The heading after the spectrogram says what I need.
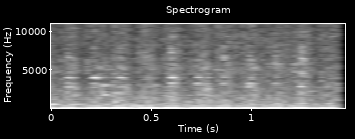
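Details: C60 Viking truck running after 40 years, clutch bled but brakes not: steady, even low rumble at idle with no knocks, misses or grinding; the old truck engine is running smoothly.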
